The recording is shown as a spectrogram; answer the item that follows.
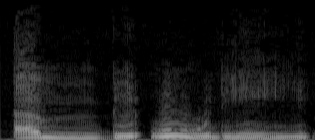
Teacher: إظهار الغنة مع الإخفاء، وهي صفة الميم المقلوبة لا صفة النون والتنوين · Term: الإقلاب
